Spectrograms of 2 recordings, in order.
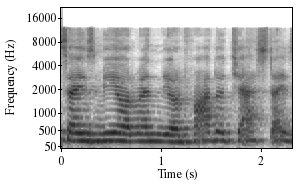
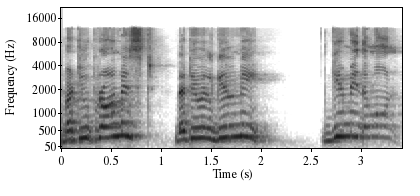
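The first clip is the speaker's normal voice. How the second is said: put-on a higher, insistent little boy's voice; pleading child; 7 semitones higher than usual. Little Nimai reminding his mother she promised him the moon. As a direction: whine it up like a child holding a promise.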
